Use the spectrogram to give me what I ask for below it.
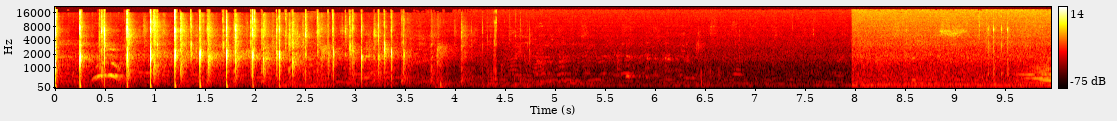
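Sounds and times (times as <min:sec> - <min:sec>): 
crisp applause from a small group: 0:00.0 - 0:04.3.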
